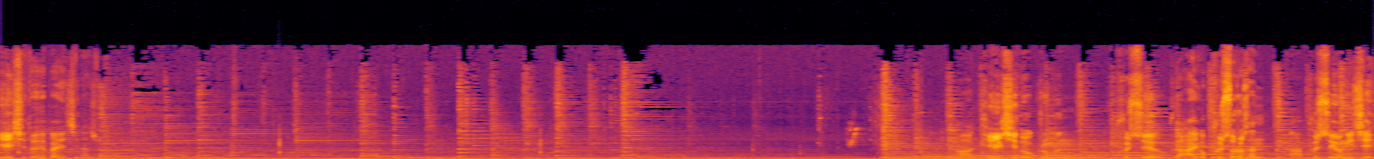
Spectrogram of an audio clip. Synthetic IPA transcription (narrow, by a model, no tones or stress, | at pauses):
iiɭɕ͈idohe̞baɦed͡ʑinad͡ʑo | atiiɭɕ͈idokɯɾʌmjʌn | pʰuɭs͈u | aiɡʌpʰuɭs͈uɾosʰan | apʰuɭs͈ujoŋid͡ʑi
